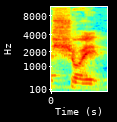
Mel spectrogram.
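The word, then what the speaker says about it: 学: एक्स को Chinese में शीन के तौर पर प्रोनाउंस किया जाता है, तो ये क्या है? शोए।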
